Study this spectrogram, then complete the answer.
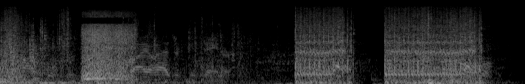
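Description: Automatic weapon fire in Rainbow Six Siege: long, dense bursts of rapid shots from close by, separated by brief pauses, with faint voices and game noise underneath.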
